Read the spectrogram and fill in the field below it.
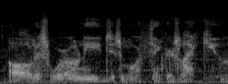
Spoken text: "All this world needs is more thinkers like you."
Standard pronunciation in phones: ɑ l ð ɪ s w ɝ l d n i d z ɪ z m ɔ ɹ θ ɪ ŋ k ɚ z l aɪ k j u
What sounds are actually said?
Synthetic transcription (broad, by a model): ɑ l ð ɪ s w ɝ l d n i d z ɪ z m ɔ ɹ θ ɪ ŋ k ɚ z l aɪ k j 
